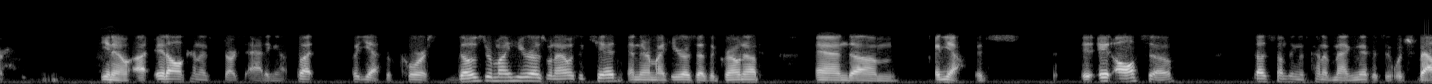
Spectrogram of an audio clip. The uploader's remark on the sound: we hopped on the phone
